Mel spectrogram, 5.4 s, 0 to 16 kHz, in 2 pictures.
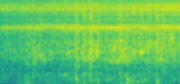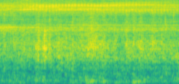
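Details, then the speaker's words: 2012 Hornby Class 60 model locomotive in EWS livery, after its worm gear was cleaned out; faint, light, even whirr at different speeds with no grinding or whine, running quietly as it should. "it's running really well isn't it it's as it should have been in the first place um so all those that said it was the you know all the worm gear needed cleaning out they were absolutely right"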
